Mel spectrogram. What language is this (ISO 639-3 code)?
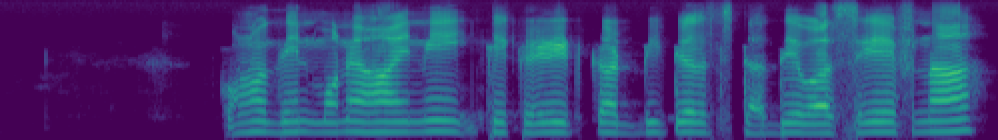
ben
